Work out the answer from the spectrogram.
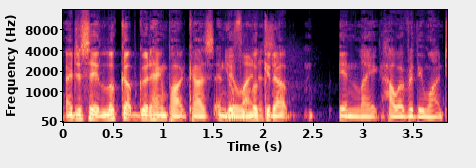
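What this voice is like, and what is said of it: Hoarse voice. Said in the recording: “I sound so like hoarse... you've been singing all day... I've been singing all fucking week.”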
